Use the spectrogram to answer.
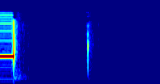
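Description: An incoming phone call announces itself with a short electronic telephone beep, a single bright steady tone lasting a fraction of a second at the very start. A faint tiny blip follows about a second later, then silence.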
